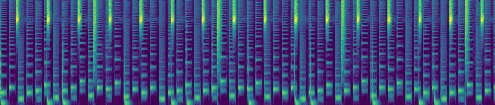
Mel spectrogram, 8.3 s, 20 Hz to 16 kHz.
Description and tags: Electro-loop-102-bpm
ambient, electro, loop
